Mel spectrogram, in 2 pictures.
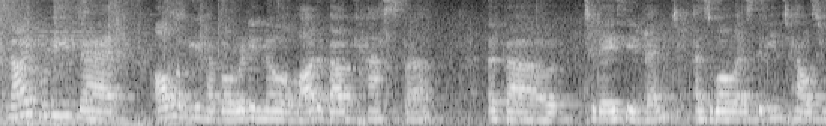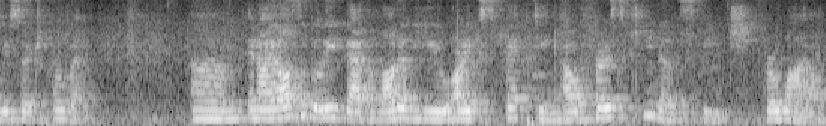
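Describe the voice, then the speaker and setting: A woman's voice with ordinary pitch variation, audible room echo and music in the background. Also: moderate pace. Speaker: event host introducing speaker. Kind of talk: speech introduction. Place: hall. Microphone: handheld.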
